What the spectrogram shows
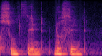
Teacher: And he doesn't say the g on the end of ing that's quite common as well.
